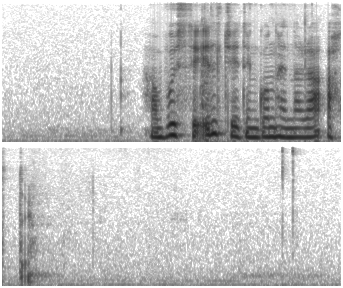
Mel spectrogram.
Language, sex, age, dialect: Faroese, female, 15-35, Suðurstreymoy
